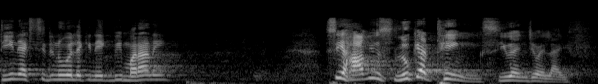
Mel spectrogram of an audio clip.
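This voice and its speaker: Over noticeable background noise, a man with a high pitch uses a raised, projected voice and lively intonation, leaving long, frequent pauses. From India, Gujarat. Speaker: motivational speaker and spiritual leader. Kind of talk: motivational speech.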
